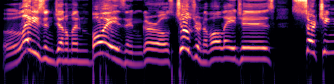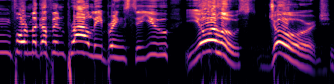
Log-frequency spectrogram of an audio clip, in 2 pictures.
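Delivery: booming slow circus ringmaster. Acted. Show intro in announcer style.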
